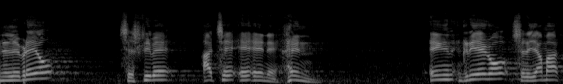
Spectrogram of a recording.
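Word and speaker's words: חן: En el hebreo se escribe H-E-N, gen.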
